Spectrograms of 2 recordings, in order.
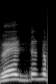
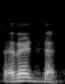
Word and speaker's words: read: This is ரெட். Past participle READ, the same READ. Spelling is the same. இதை நீங்க எப்படி pronounce பண்ணணும் அப்படின்னு பார்த்தீங்கன்னா ரெட், ரீட், ரெட், ரெட். இதை வந்து ரீட், இது வந்து ரெட், இதுவும் ரெட். சார் ரெட்னா RED தான் சார்,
